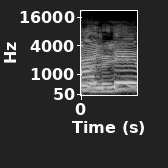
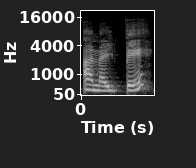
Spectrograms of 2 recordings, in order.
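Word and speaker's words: Anaité: Sí, porque todos siempre dicen mi nombre mal. Está difícil, O luego, Anaite, o Ana. Bueno, mi nombre es Anaite. Anaite. Anaite, con tilde en la E al final. Ajá. Anaite.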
